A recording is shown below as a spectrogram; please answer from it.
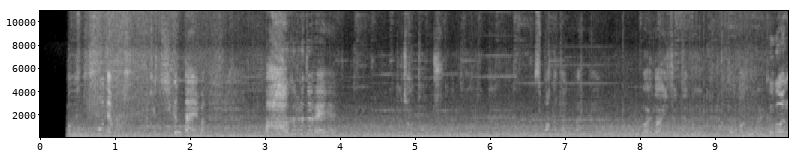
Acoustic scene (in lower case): car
